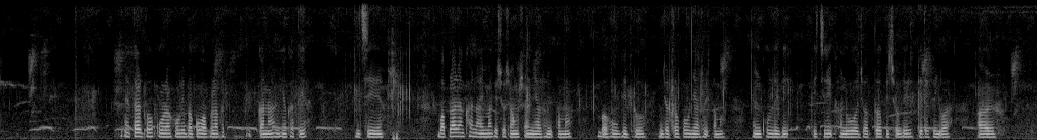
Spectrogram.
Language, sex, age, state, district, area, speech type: Santali, female, 18-30, West Bengal, Birbhum, rural, spontaneous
